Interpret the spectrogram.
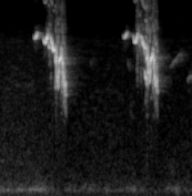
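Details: Oriental magpie-robin delivering an emotional lure song to provoke other birds, two loud harsh bursts, each opening with a sharp whistle and sweeping downward into a dense buzzy rattle, about one and a half seconds apart, ending with thin whistles.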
